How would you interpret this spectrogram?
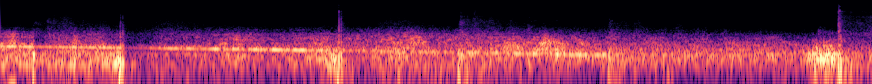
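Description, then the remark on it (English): Several sharp, booming blasts from incoming rockets, recorded on a phone at a home in an evacuated area, break out at irregular moments over a steady rumble, while a thin whistling tone slowly falls in pitch beneath them. No one speaks. “He's been recording the incoming rockets on his phone all week.”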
